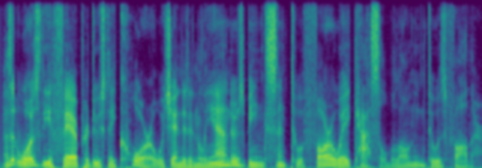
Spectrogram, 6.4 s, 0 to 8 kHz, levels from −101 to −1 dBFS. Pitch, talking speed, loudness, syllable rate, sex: 135 Hz, 215 wpm, -19 LUFS, 5.4 syllables/s, male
